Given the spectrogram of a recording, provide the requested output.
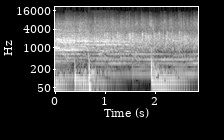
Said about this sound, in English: Come on, somebody give the Lord a clap and a shout in this place.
